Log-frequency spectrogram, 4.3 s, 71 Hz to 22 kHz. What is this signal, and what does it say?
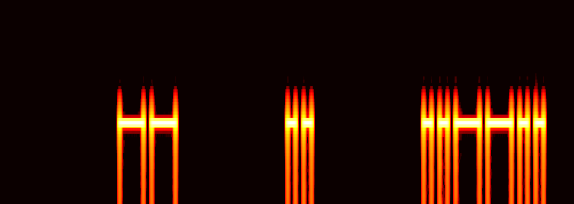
Morse code, heard as a keyed tone, about 20 wpm, spaced as for 8 wpm, 700 Hz. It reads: MI?
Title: 212 Lesson 34e - Number 8 - Three Characters 20wpm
